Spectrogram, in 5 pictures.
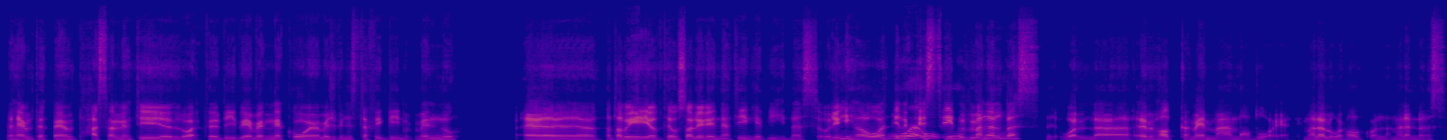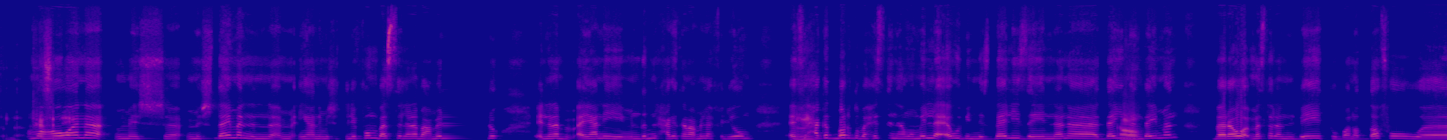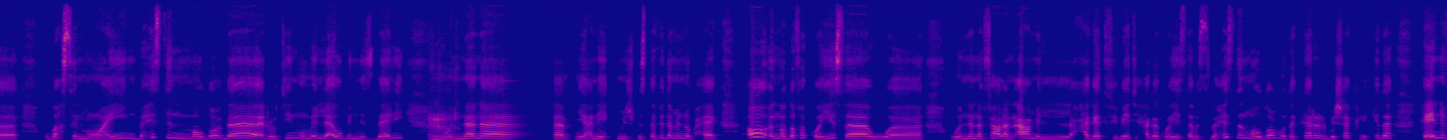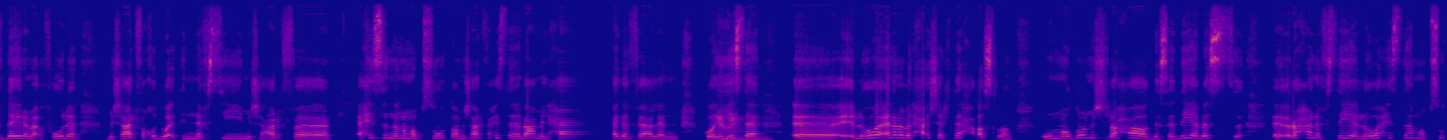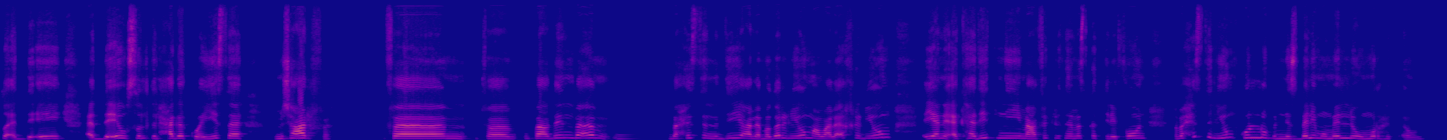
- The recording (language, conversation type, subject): Arabic, advice, إزاي ألاقي معنى أو قيمة في المهام الروتينية المملة اللي بعملها كل يوم؟
- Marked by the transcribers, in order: "بتستفيدي" said as "بنستفيجي"; distorted speech; in English: "روتين"; unintelligible speech; other background noise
